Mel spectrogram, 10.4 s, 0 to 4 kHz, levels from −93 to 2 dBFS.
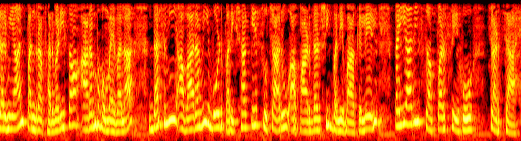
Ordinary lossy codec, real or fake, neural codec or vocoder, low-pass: none; fake; codec, 16 kHz, 16 kbps, FreqCodec, larger model; 3.6 kHz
